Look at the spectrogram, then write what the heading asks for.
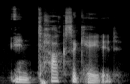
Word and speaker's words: intoxicated: or words like intensive intoxicated we have the stress after the NT we pronounce the T like a purity TT release the sound intoxicated integrity distress is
